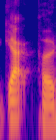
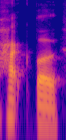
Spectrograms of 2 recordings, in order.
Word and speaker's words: Gakpo: to you it's Cody gakpo not hackbo um it's pronounced with a uh a silent G almost right so if you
